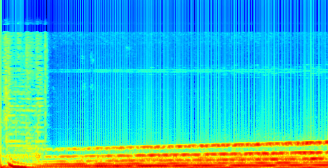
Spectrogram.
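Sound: shepard tone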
